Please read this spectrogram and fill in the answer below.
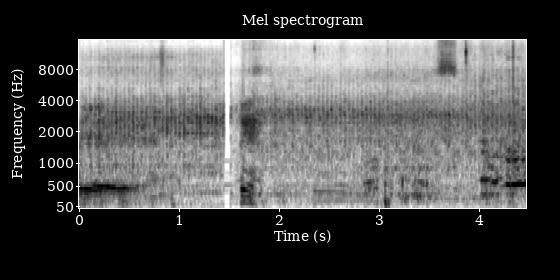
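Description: A man's voice trails off in the first half second; after a cut, a minibus engine idles steadily.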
